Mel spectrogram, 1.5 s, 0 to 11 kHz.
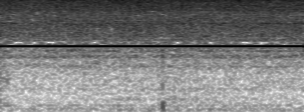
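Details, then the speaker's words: Boost cut pressure switch for a turbo LS-swapped Ford Ranger, tested with a continuity buzzer: the circuit closes around 17 psi and a steady unbroken buzzer tone holds as pressure drops. While pressure builds, the switch opens intermittently and inconsistently, so a new switch was ordered. "so there are now close the circuit again around 17 pounds so that thing's actually decent set around 17 pounds and this will stay on the whole way as it comes down"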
